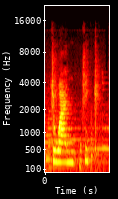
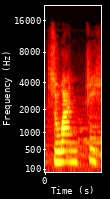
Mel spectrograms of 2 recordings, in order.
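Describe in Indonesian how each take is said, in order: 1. Kata itu dimulai dengan bunyi ch. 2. Kata itu dimulai dengan bunyi z biasa. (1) "ataupun zwanzig, cuancik" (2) "bukan zwanzig"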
